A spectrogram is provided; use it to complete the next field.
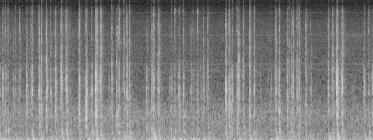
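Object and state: Plastic membrane keyboard being typed on.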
